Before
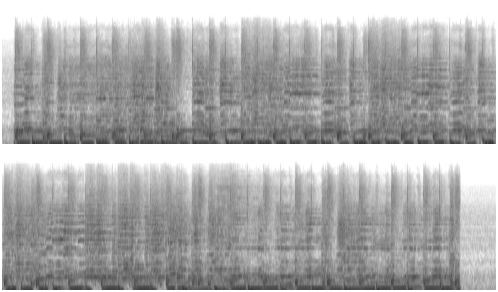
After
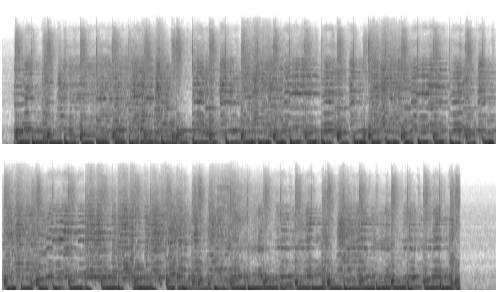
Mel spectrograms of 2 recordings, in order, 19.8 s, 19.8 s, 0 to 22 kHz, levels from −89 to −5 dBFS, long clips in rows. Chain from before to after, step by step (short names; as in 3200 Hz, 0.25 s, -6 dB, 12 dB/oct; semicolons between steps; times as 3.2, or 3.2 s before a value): 14.45–15.17 Doppler distortion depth 0.31 ms; gain +2.5 dB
